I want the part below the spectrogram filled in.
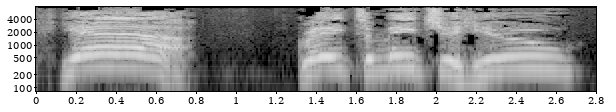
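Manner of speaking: very high, loud holler; loud, high-pitched yelling; shouted greeting. A narrator's reading. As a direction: yell hello over blaring music. Shouted greeting in noisy club.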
